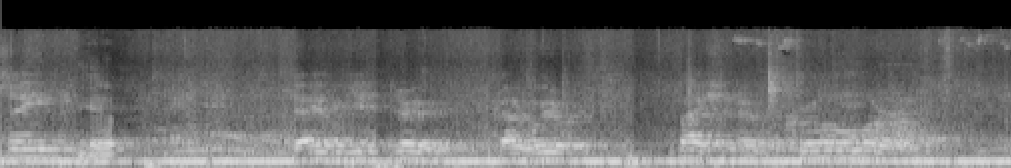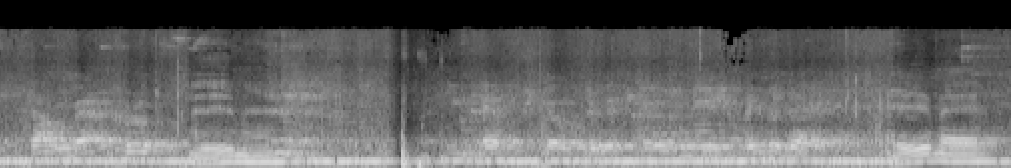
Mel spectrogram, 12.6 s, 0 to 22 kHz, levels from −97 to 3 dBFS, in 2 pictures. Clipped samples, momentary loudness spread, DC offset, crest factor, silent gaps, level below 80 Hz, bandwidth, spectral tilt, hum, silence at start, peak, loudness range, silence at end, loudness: under 0.1%; 3 LU; under 0.1%; 12 dB; none; -38 dBFS; 11.5 kHz; -7 dB/octave; none; 0 s; -8 dBFS; 1 LU; 0 s; -21 LUFS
